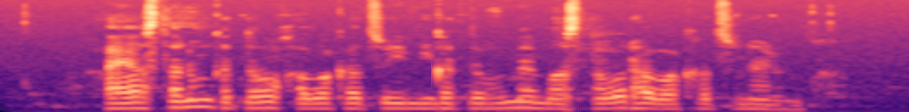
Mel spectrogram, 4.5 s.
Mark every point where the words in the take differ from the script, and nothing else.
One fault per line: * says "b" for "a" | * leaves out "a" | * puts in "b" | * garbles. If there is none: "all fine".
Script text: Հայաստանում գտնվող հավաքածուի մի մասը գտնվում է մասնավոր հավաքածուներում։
* leaves out "մասը"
